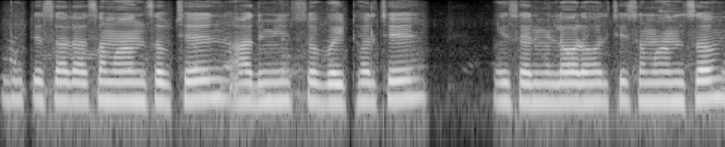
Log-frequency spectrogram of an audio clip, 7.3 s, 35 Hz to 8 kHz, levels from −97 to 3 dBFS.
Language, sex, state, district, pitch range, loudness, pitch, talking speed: Maithili, female, Bihar, Darbhanga, 185-200 Hz, -16 LUFS, 190 Hz, 140 wpm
